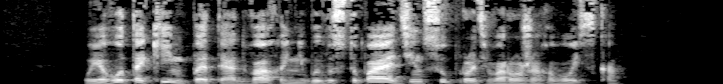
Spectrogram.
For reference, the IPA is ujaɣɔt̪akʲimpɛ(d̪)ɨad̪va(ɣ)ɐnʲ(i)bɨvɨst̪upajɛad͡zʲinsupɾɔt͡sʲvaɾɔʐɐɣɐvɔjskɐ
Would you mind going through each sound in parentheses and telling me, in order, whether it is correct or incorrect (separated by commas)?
incorrect, correct, correct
